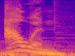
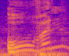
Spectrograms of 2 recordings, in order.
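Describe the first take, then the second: First: The name begins with an 'ow' vowel. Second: The name begins with an 'oh' vowel. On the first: The speaker calls it right. "der heißt nämlich Auen" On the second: The speaker calls it wrong. "nicht Owen. Ist auch nicht mit dem englischen Fußballspieler Michael Owen"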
